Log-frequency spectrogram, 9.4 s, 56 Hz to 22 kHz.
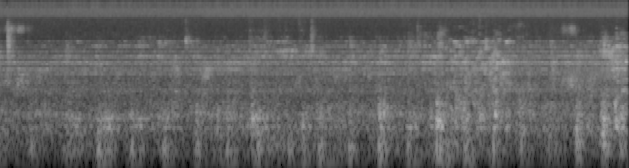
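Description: The Howrah–New Delhi Duronto Express, train 12273, runs steadily past Jasidih Junction, giving continuous rumbling with rhythmic wheel clatter that stays close and fairly loud throughout.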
